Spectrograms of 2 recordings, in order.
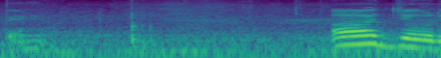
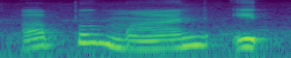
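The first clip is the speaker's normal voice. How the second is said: teacher spelling it out slowly; slow syllable-by-syllable; much slower than usual. Shown as a demonstration. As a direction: sound out अपमानित slowly, part by part. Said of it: "teacher sounds out word slowly".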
